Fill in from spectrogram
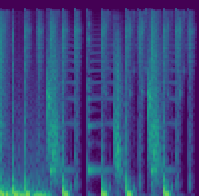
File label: Kindified Kit, Drums; Kindified Kits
